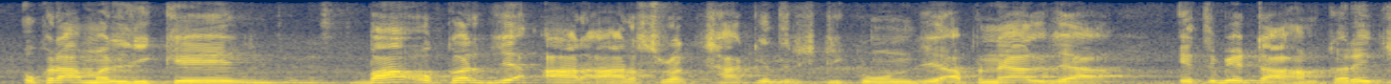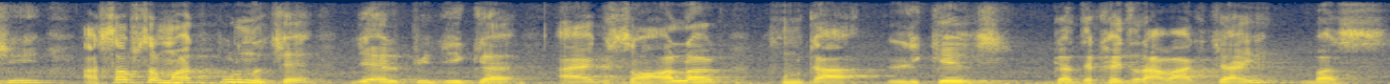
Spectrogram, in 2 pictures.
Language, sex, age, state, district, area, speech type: Maithili, male, 45-60, Bihar, Saharsa, rural, spontaneous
